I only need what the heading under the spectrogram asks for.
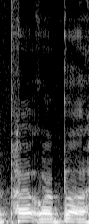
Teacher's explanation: a pet or a bug has to stop basically as soon as you close the mouth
